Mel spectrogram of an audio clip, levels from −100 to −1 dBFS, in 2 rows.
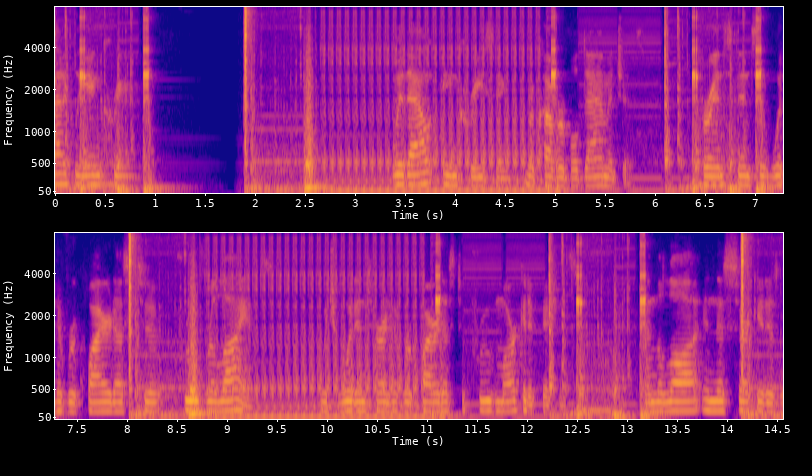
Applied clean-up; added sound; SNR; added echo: none; Typewriter; -1 dB; none.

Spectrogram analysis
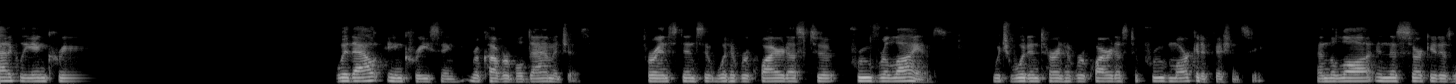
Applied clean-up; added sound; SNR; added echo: none; none; none; none.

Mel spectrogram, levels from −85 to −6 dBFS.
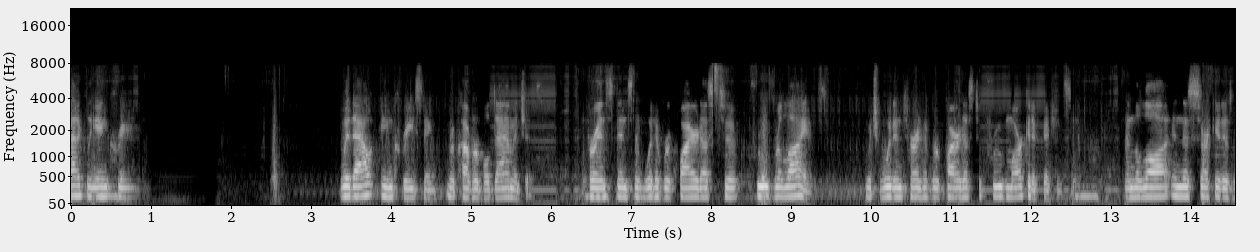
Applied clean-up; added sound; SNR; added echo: neural separator model SepFormer DNS4.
